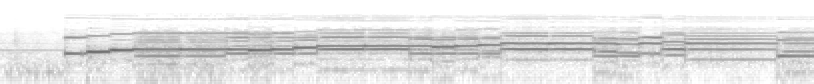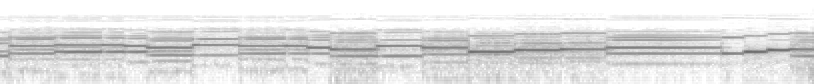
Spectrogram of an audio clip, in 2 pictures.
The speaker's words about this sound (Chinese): 怎么样，喜欢吗？这个叫做时钟音乐盒。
